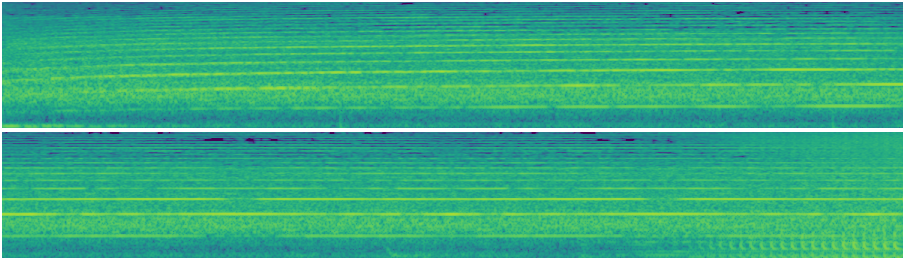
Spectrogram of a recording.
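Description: Electronic music in a beatless break: one long held synth note with a stack of overtones that slides slightly up in pitch over the first couple of seconds and then holds steady. A faint pulse creeps in near the end.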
